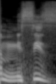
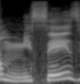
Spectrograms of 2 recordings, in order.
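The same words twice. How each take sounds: First: मिसिज with a short i in both syllables; correct pronunciation. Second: मिसेज with a long 'ay' in the second syllable; incorrect pronunciation. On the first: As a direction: say मिसिज as 'mi-siz'. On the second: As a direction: stretch मिसेज into 'mi-sayz'. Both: Shown as a demonstration. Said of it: "मिसेज नहीं होता है".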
